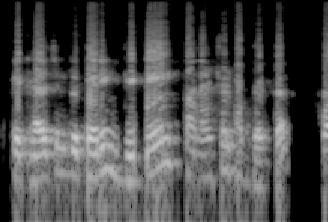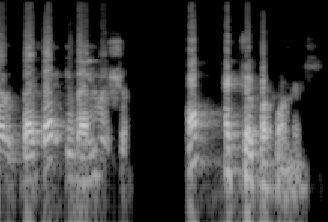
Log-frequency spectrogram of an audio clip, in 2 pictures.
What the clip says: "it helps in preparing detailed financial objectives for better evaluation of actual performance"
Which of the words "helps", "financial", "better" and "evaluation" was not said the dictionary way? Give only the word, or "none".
helps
